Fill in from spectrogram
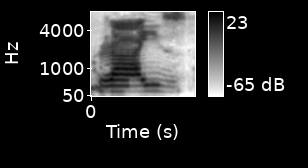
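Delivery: Rise stretched very slowly, sound by sound; blended slowly. Shown as a demonstration. Teacher blending letters for kids, very slow. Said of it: "ऐसा पढ़ेंगे ना".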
